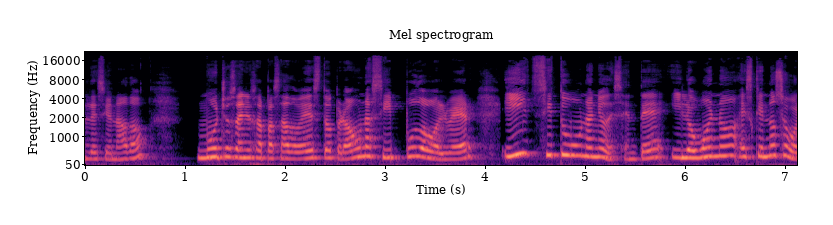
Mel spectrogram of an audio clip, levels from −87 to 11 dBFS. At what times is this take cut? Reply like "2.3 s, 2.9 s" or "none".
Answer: 2.5 s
